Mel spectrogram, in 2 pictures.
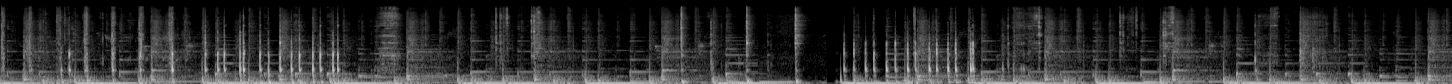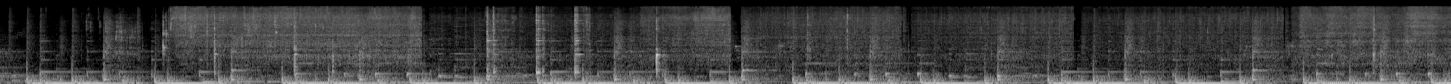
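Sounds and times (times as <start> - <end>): background music with low beat: 0.0 - 29.0
garlic sizzling in hot oil: 16.2 - 29.0
metal spoon clinking on wok: 19.4 - 20.5.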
